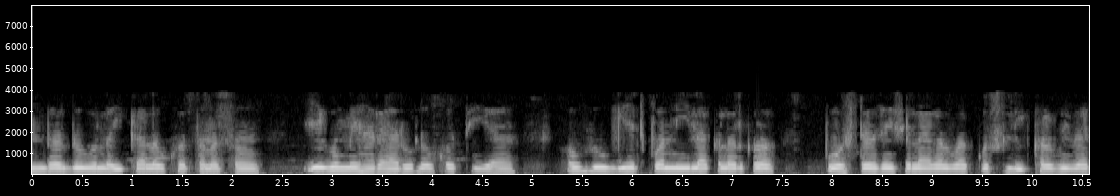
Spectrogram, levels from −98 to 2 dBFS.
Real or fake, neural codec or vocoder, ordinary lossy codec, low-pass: real; none; AAC, 16 kbps; 7.2 kHz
